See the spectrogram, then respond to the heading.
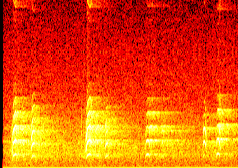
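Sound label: crested kingfisher; yamasemi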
